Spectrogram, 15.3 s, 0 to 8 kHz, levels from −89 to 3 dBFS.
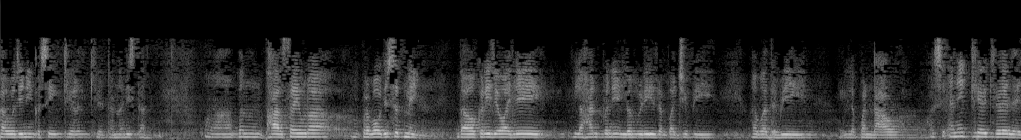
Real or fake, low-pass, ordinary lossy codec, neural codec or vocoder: fake; 7.2 kHz; MP3, 24 kbps; codec, 24 kHz, 0.9 kbps, WavTokenizer, small release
